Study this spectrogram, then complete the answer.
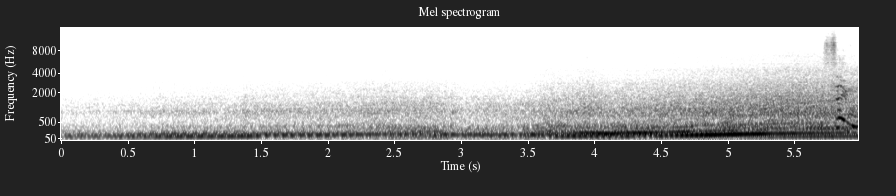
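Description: A 1979 Camaro Z28 with its numbers-matching 350 V8 pulls away on a street, the steady low engine drone swelling louder as it accelerates.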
